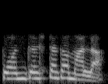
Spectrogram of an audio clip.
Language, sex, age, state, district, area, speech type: Bengali, female, 18-30, West Bengal, South 24 Parganas, rural, conversation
